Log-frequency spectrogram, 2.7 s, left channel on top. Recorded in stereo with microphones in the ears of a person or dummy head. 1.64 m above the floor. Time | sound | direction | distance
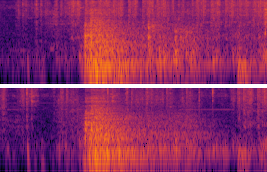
0.8 | a door slam | 65° left (ahead or behind) | 1.2 m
